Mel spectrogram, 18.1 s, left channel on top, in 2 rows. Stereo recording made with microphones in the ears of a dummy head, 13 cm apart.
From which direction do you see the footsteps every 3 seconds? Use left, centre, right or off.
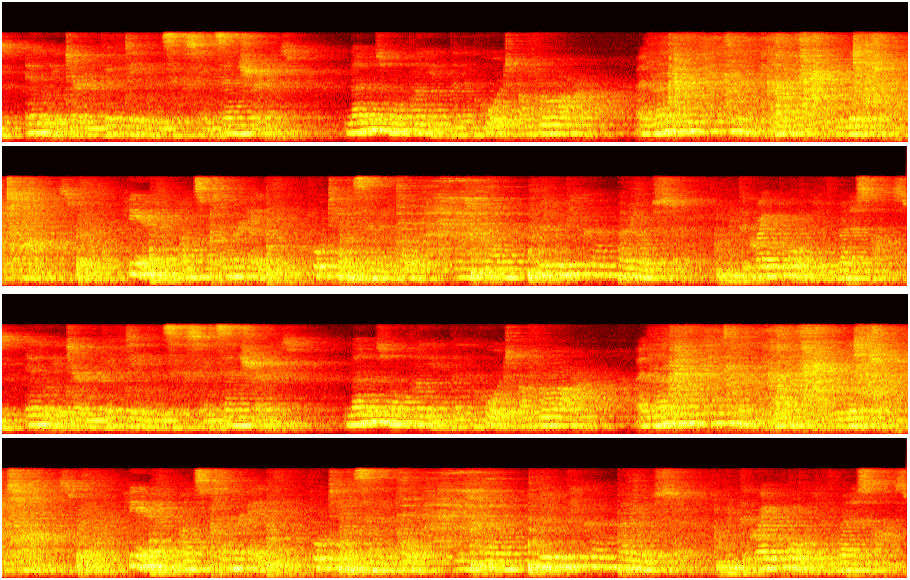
off, off, left, left, centre, right.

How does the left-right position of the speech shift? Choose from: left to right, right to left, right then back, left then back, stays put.
right then back.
